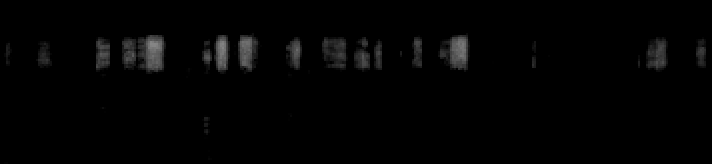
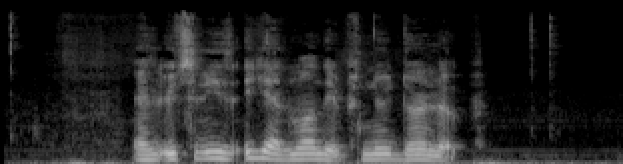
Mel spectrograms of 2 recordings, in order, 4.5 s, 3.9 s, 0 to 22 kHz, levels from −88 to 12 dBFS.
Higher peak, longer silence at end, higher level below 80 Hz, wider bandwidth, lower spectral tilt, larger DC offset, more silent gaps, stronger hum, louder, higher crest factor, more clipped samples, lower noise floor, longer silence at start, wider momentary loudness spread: second, -18 dBFS vs -10 dBFS; second, 0.05 s vs 0.45 s; second, under -90 dBFS vs -50 dBFS; second, 12.5 kHz vs 16 kHz; second, 7 dB/octave vs -6 dB/octave; neither; neither; neither; second, -35 LUFS vs -24 LUFS; first, 26 dB vs 16 dB; neither; first, under -90 dBFS vs -51 dBFS; first, 0.6 s vs 0.4 s; first, 23 LU vs 7 LU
